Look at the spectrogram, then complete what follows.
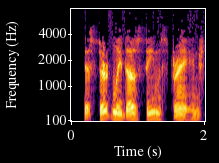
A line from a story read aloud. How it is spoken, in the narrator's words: Tess said cheerfully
